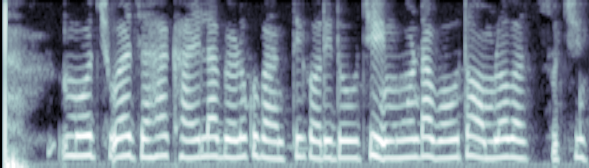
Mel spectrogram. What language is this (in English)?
Odia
